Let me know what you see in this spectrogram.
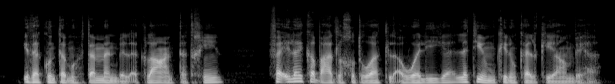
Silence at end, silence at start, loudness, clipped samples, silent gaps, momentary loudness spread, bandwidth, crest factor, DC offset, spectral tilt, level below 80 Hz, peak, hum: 0.15 s; 0.25 s; -21 LUFS; under 0.1%; none; 5 LU; 11.5 kHz; 18 dB; under 0.1%; -8 dB/octave; -34 dBFS; -2 dBFS; none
